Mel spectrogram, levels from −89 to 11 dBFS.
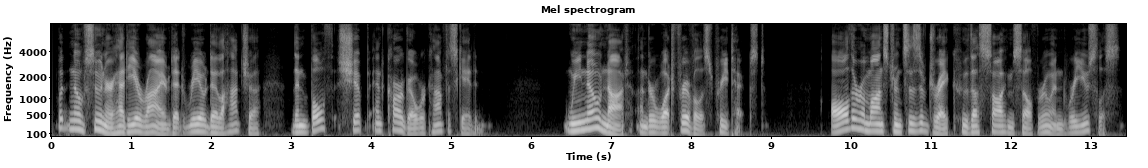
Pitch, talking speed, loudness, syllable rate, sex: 120 Hz, 165 wpm, -18 LUFS, 5.4 syllables/s, male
